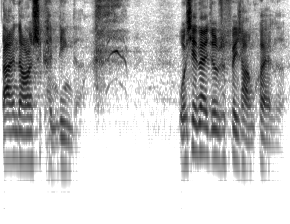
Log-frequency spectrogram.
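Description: A man's voice: a little high, normal speed, heavy background noise. A man in his fifties with a Taiwanese accent, giving an award acceptance speech into a stand microphone on a large stage. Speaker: award winner.

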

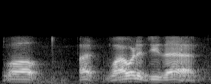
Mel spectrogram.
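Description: A man's voice: medium pitch, measured pace, breathy edge. A man chatting casually on the phone, with a laid-back, wry way of talking. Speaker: resident receiving a phone call. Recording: tinny phone line with noise.

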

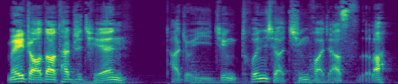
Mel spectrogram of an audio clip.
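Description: A man's voice: low voice, very animated, moderate pace, vocal fry, faint music behind, voice pushed down, full character voice. A man voicing a skeptical male police team leader in an audiobook, with a curt, dry delivery. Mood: matter-of-fact.

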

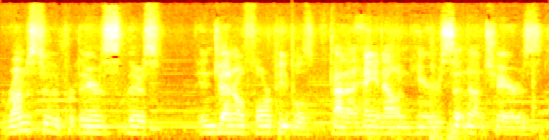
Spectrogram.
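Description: Male American host, medium-pitched, dry and informal interviewer, guitar music under the voice. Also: little pitch movement, moderate pace, low-quality recording. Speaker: fishing show host interviewing. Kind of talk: casual interview chat. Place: small wooden ice fishing shack. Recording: music playing behind the voice.

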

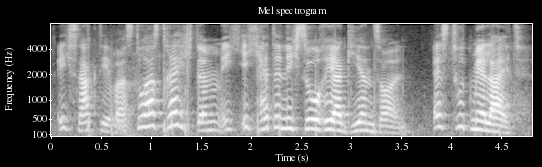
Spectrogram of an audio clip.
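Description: A woman's voice: fairly high pitch, big pitch swings, normal speed, fairly bright tone. A woman acting in a German sitcom dub as a wry, skeptical wife. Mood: wry apology.

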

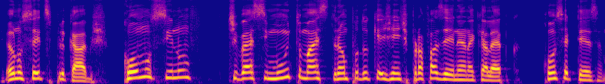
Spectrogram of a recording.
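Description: A man in his forties with a Brazilian accent, a music producer telling stories casually to his live viewers, slangy and animated, on a studio mic in a small home studio. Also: high-pitched, fast, no room sound. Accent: Brazilian Portuguese, lost Goiás accent. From Goiás, Brazil. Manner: animated storyteller, slangy, swears. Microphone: studio mic on boom.

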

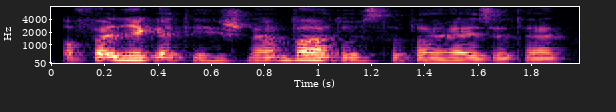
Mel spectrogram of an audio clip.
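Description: A woman's voice: sits low, steady tone, close to an everyday voice. A woman voicing a complaining, agitated young man who whines and accuses the others, in an audiobook. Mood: indignant whining. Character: whiny indignant young man, a rabble-rouser. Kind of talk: audiobook character voice.

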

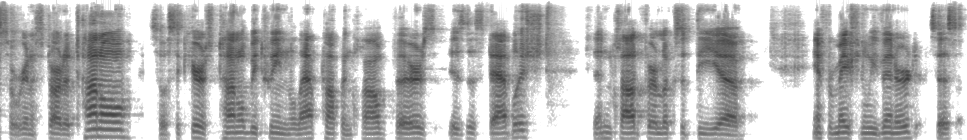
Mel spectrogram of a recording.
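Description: A man's voice: lowish voice, sharp tone, muffled recording. A man in his sixties giving a casual, folksy tech tutorial with wry asides, recorded in a small room at home. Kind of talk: casual explanatory presentation over slides.

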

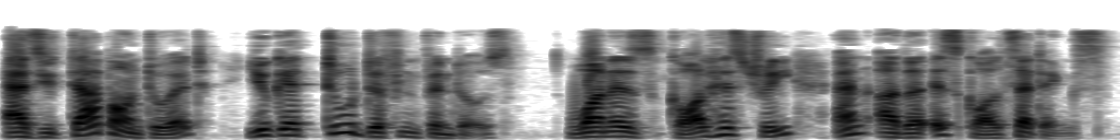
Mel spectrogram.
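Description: A man's voice: mid-range voice, sing-song, fairly quick, a bit bright, husky. A man narrating a product unboxing and demo as a reviewer, in an enthusiastic, promotional manner.

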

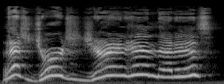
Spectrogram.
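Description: A reader voicing a boastful, cackling old grandmother who shrieks her lines in a very high, distant-sounding voice. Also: big pitch swings, slow, heavily acted. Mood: shrill triumphant. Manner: shrieking, shouting from far off.

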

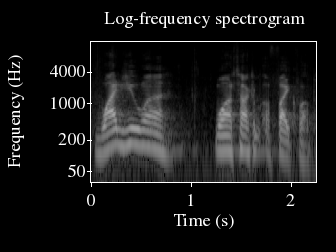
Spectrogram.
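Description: A man's voice: medium pitch, lively intonation, brisk, husky, dull audio. A man in his thirties with an American accent, hosting a casual film discussion in a studio. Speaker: talk show host. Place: small indoor studio set with curtains.

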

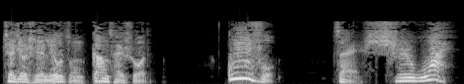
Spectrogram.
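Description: An actor playing an earnest, respectful police detective who questions politely in a radio drama. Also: male voice, medium pitch, wildly swooping pitch, a little slow, fairly bright tone, husky, no echo, heavily acted. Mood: earnest, inquiring. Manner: polite, inquiring. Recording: muffled, dull radio drama recording.

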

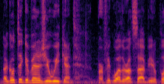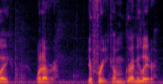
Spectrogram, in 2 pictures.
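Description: A man playing a weary, sardonic single father, gruff but caring, who swears when defensive. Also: mid-range voice, lively intonation, fairly quick, slight background noise, natural voice.

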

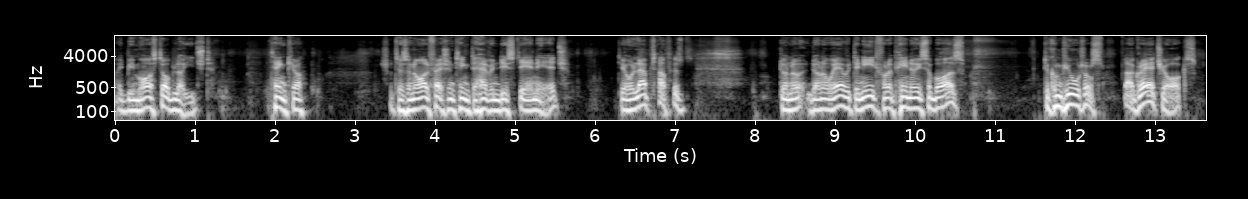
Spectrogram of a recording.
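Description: A friendly older Irish man, retired and fond of a chat, in a naturalistic audio drama. His voice is husky and full of creak, and he talks in folksy, old-fashioned phrases. The recording is close and dry. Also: mid-range voice, moderate pace, pauses often, darkish tone, no room sound. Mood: chatty, curious.

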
